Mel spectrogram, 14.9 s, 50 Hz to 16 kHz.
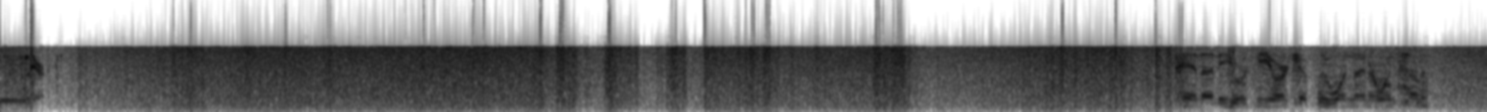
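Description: Shortwave single-sideband receiver tuned to an HF aeronautical voice channel, giving a loud, steady hiss of band noise between transmissions, cut off above about 3.5 kHz by the receiver's filter. The noise flickers and dips in the middle, and a radio voice comes in near the end.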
